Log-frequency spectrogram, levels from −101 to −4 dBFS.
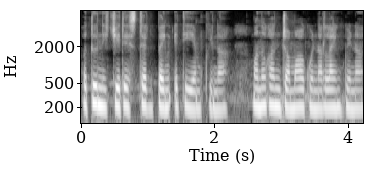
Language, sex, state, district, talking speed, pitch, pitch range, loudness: Nagamese, female, Nagaland, Kohima, 185 wpm, 200 Hz, 195-215 Hz, -16 LUFS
